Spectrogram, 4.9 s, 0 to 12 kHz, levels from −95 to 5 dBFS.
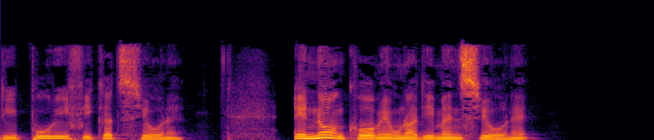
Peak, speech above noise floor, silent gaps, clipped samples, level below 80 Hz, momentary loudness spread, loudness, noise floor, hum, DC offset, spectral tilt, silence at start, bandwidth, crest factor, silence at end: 0 dBFS; 34 dB; none; under 0.1%; -42 dBFS; 12 LU; -16 LUFS; -49 dBFS; none; under 0.1%; -6.5 dB/octave; 0 s; 8.6 kHz; 16 dB; 0.95 s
